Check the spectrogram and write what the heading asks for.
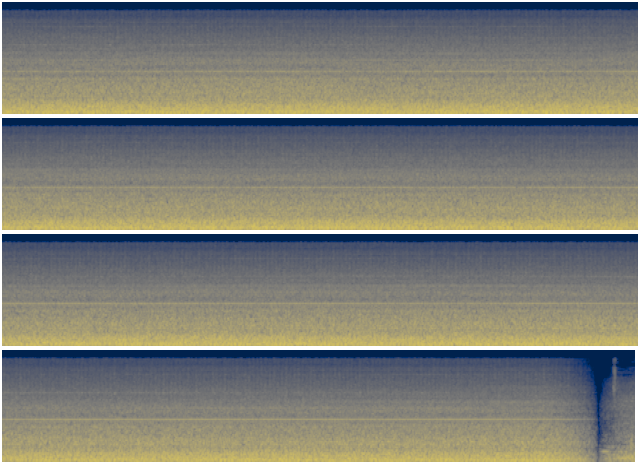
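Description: Steady drone of a helicopter in flight, heard from inside the cabin, with a thin steady high-pitched whine running through it.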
